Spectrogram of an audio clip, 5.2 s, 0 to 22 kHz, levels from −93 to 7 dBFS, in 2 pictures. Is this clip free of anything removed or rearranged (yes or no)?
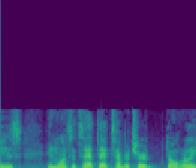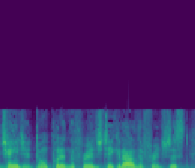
yes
